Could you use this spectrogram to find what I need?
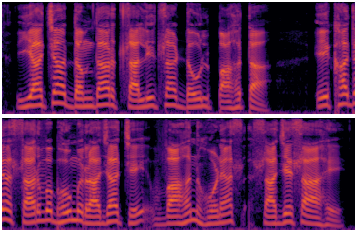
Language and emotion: Marathi, neutral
